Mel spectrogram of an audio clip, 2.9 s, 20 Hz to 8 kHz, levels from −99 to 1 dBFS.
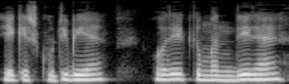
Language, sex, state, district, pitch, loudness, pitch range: Hindi, male, Jharkhand, Deoghar, 180 Hz, -14 LUFS, 170-185 Hz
